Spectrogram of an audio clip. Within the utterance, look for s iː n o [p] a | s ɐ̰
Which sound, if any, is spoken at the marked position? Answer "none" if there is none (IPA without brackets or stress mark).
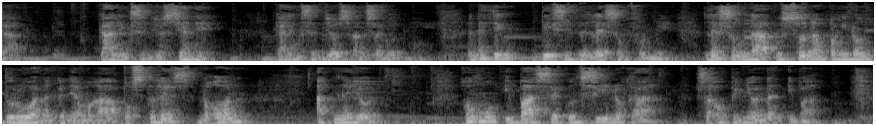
k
